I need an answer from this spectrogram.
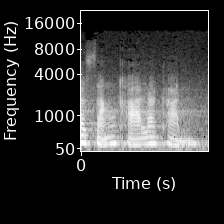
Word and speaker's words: สังขารขันธ์: ขันธ์ ที่ 4 สังขารขันธ์ คือ สังขาร อ่าน ว่า สังขารขันธ์ คำ ว่า สังขาร นี้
